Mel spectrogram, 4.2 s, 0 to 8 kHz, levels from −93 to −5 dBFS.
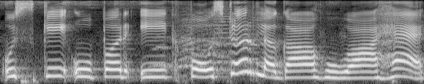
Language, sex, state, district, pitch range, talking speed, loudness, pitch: Hindi, female, Punjab, Fazilka, 235-275 Hz, 100 wpm, -14 LUFS, 260 Hz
